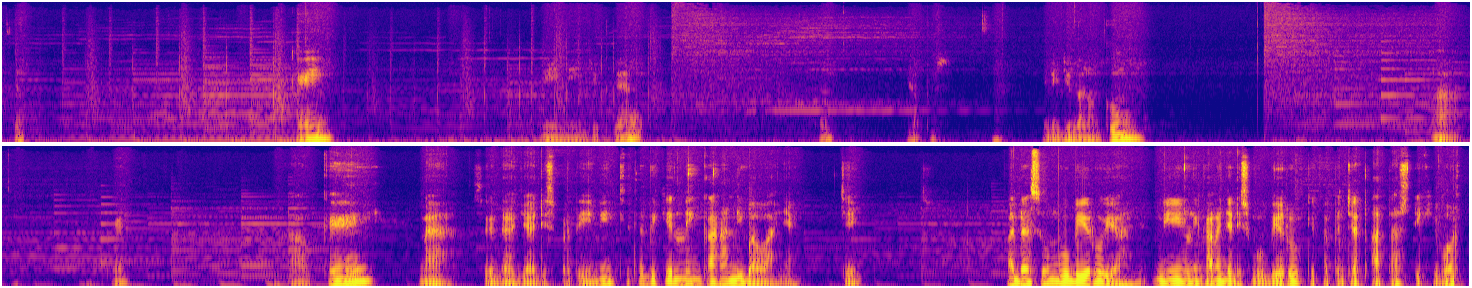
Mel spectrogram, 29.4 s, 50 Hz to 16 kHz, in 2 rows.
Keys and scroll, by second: 1.8 o, 4.9 a, 8.0 e, 9.8 a, 14.4 e, 16.3 o, 21.4 c, 28.4 Up.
